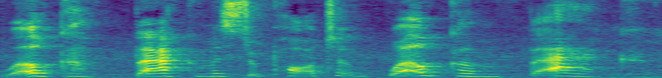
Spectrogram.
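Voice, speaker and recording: An old storybook barman voiced by a woman, overcome with reverence and close to tears, speaks in a trembling, raised voice. There is clear noise on the recording. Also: high voice, fairly even intonation, slow, fairly bright tone, pitched above the performer's own voice, exaggerated voice. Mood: awed, reverent. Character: old bald barman, awed and tearful.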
